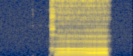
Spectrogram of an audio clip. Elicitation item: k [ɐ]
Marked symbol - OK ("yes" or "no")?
yes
